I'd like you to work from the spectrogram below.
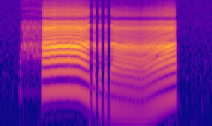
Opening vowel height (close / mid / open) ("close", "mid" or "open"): open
